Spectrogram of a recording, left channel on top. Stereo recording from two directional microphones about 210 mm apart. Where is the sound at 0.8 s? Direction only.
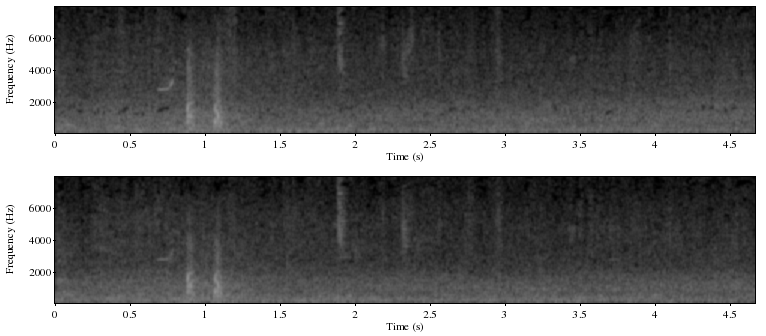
55° left (ahead or behind).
